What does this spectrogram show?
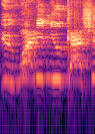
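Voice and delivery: put-on terrible, very high-pitched Scottish accent. Retelling what Drew said the week after the failed cash-in, in a terrible Scottish accent as Drew. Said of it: "This is a terrible Scottish accent".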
